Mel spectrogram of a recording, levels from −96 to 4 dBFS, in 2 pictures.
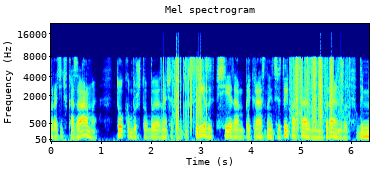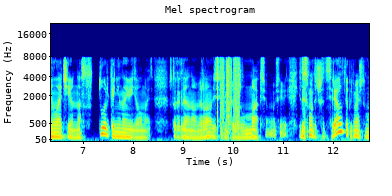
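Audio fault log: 2.21–3.12 s, 4.77–5.99 s and 9.69–10.13 s, cable scratch noise: dense, uneven bursts of scratching and rustling sit on top of the speech. The first burst runs between "казармы только бы чтобы" and "все там", and the last between "когда она умерла он" and "максимум усилий". The first and last are about as loud as the speech, and the middle one is about 5 dB louder. The likely cause is a worn cable, connector or control being moved, so its contact resistance jumps around rapidly and injects bursts of crackle into the signal.
3.93 s and 11.41 s, concealed Bluetooth headset packet loss: two very brief gaps, each about 15 ms, each from two lost headset frames. The first comes just after "все там". The receiver filled each gap by continuing the waveform with a closely matching piece of the preceding audio, so there is no dropout, with a small warble where the real signal resumes.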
